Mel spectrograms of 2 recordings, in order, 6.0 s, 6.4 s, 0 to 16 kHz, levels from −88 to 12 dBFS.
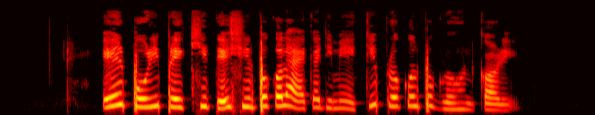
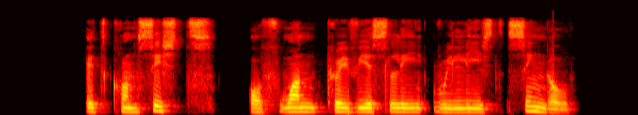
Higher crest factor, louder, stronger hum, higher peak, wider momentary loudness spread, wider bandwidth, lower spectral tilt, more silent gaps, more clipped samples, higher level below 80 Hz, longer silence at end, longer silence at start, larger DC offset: about the same, 22 dB vs 20 dB; second, -26 LUFS vs -21 LUFS; neither; about the same, -4 dBFS vs -2 dBFS; first, 13 LU vs 7 LU; first, 11.5 kHz vs 9 kHz; about the same, -4.5 dB/octave vs -4 dB/octave; second, none vs 2.21-2.49 s; neither; second, -76 dBFS vs -60 dBFS; first, 0.85 s vs 0.65 s; first, 1.05 s vs 0.85 s; neither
